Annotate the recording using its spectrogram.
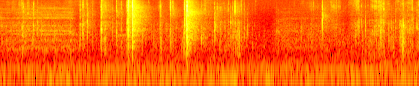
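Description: Thin clear plastic bag crinkling as it is handled and opened around a sprue of clear plastic model-kit parts, with a couple of sharper crackles a little over a second in and just under two seconds in.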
